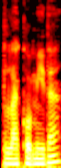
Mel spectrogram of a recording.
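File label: male, spanish; the Food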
